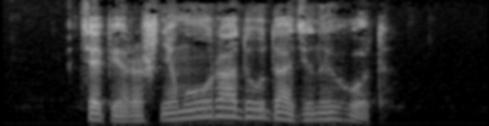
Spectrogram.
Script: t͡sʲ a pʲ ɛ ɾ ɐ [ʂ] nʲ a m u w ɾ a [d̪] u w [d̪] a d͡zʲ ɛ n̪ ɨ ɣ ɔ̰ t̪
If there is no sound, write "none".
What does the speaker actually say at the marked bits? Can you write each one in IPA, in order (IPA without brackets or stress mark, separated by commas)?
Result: ʂ, d̪, d̪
